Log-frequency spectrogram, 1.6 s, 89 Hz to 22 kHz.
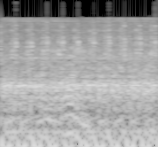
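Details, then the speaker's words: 1991 Ford F150 idling and warming up after a throttle position sensor swap, running on its own for the first time in years, with a miss still present. A fast, sharp ticking over the idle from a badly cracked exhaust manifold; shorty headers are planned. "this manifold very cracked as you can tell we're gonna get some shorty headers for it"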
